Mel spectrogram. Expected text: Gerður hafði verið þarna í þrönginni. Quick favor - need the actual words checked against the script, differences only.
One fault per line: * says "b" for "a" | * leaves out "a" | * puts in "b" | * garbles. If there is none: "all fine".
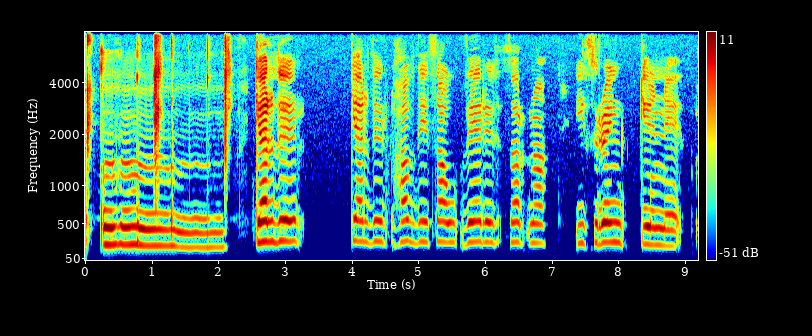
* puts in "þá"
